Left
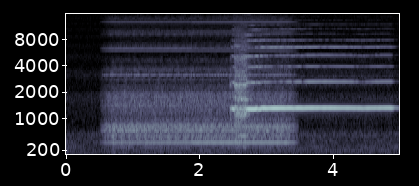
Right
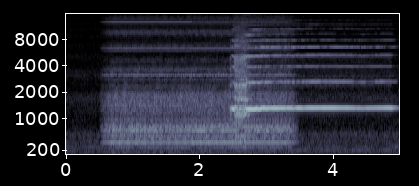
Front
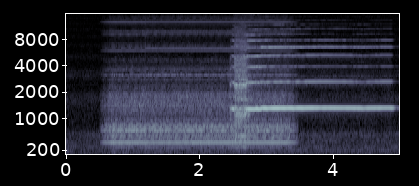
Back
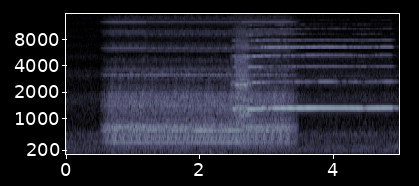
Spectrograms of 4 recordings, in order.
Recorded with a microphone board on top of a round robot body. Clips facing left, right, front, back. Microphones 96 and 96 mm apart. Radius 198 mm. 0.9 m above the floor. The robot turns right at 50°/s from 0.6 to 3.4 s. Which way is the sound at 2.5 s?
10° right.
